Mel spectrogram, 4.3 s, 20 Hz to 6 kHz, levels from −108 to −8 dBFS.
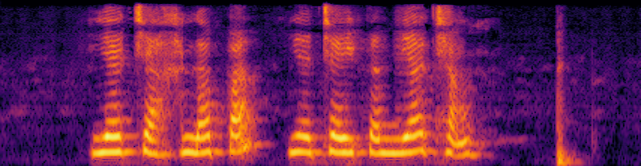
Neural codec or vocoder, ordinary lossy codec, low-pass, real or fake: codec, 16 kHz, 4 kbps, FreqCodec, larger model; AAC, 32 kbps; 5.4 kHz; fake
